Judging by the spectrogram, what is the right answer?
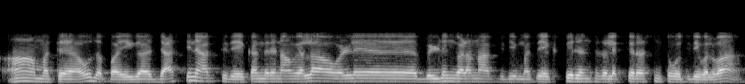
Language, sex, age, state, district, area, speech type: Kannada, male, 30-45, Karnataka, Tumkur, rural, conversation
